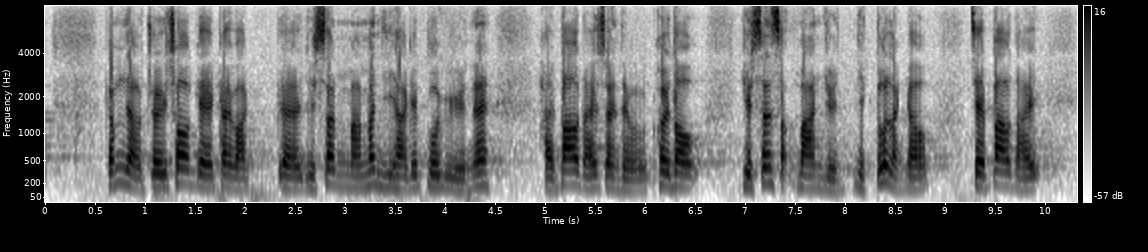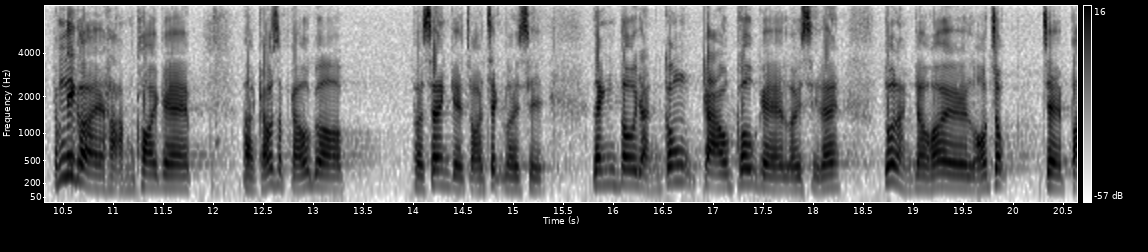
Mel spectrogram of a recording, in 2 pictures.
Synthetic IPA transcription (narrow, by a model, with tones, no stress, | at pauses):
kɐ˨˥mjɐ˨˩wt͡ʃɵ˧ɥt͡ʃʰɔː˥kɛː˧kɐ˧jwaː˨k̚ɛ˧jyː˨t̚sɐ˥nm̩˨˧maː˨˧nmɐ˥njiː˨˧haː˨kɛː˧kuː˧jy˨jyː˨˩nlɛː˥ | hɐ˨jpaː˥wt̪ɐ˨˥jsœː˨˧ŋt̪ʰiː˨˩whɵ˧ɥt̪o˧w | jyː˨t̚sɐ˥nsɐ˨p̚maː˨njyː˨˩njɪ˨k̚t̪o˥wlɐ˨˩ŋkɐ˧w | t͡sɛː˧paː˥wt̪ɐ˨˥j | kɐ˨˥mniː˥kɔː˧hɐ˨˩jɦa̰ː˨˩mkʰɔː˧jkɛː˧a˧kɐ˨˥ws̬ɐ˨p̚kɐ˨˥wkɔː˧ | pʰɛ˨˩sɛː˥nkɛː˧t͡sɔː˨jt͡sɪ˥k̚lɵ˨˧ɥsiː˨˩ | lɪ˨ŋt̪o˧wjɐ˨˩nkʊ˥ŋkaː˧wko˥wkɛː˧lɵ˨˧ɥsiː˨lɛː˥t̪o˥wlɐ˨˩ŋkɐ˧whɔː˨˥ji˧lɔː˨˥t͡sʊ˥k̚ | t͡sɛː˧˥pa˥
